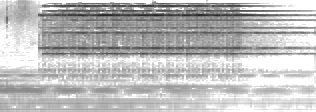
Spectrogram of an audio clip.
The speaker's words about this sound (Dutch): En dan rinkelt plots de telefoon.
